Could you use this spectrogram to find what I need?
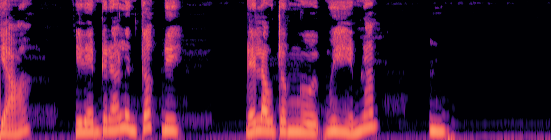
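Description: A young woman speaks sharply and with emotion, close by.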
